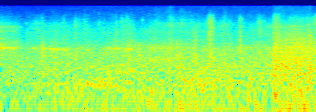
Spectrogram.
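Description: Steady outdoor rumble with a faint distant hum and scattered clicks, no animal voices.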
